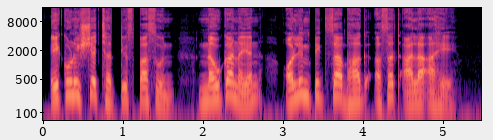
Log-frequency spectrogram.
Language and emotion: Marathi, neutral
